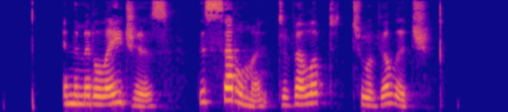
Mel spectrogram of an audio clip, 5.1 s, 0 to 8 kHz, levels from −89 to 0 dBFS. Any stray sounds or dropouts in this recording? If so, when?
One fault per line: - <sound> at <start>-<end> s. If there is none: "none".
none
